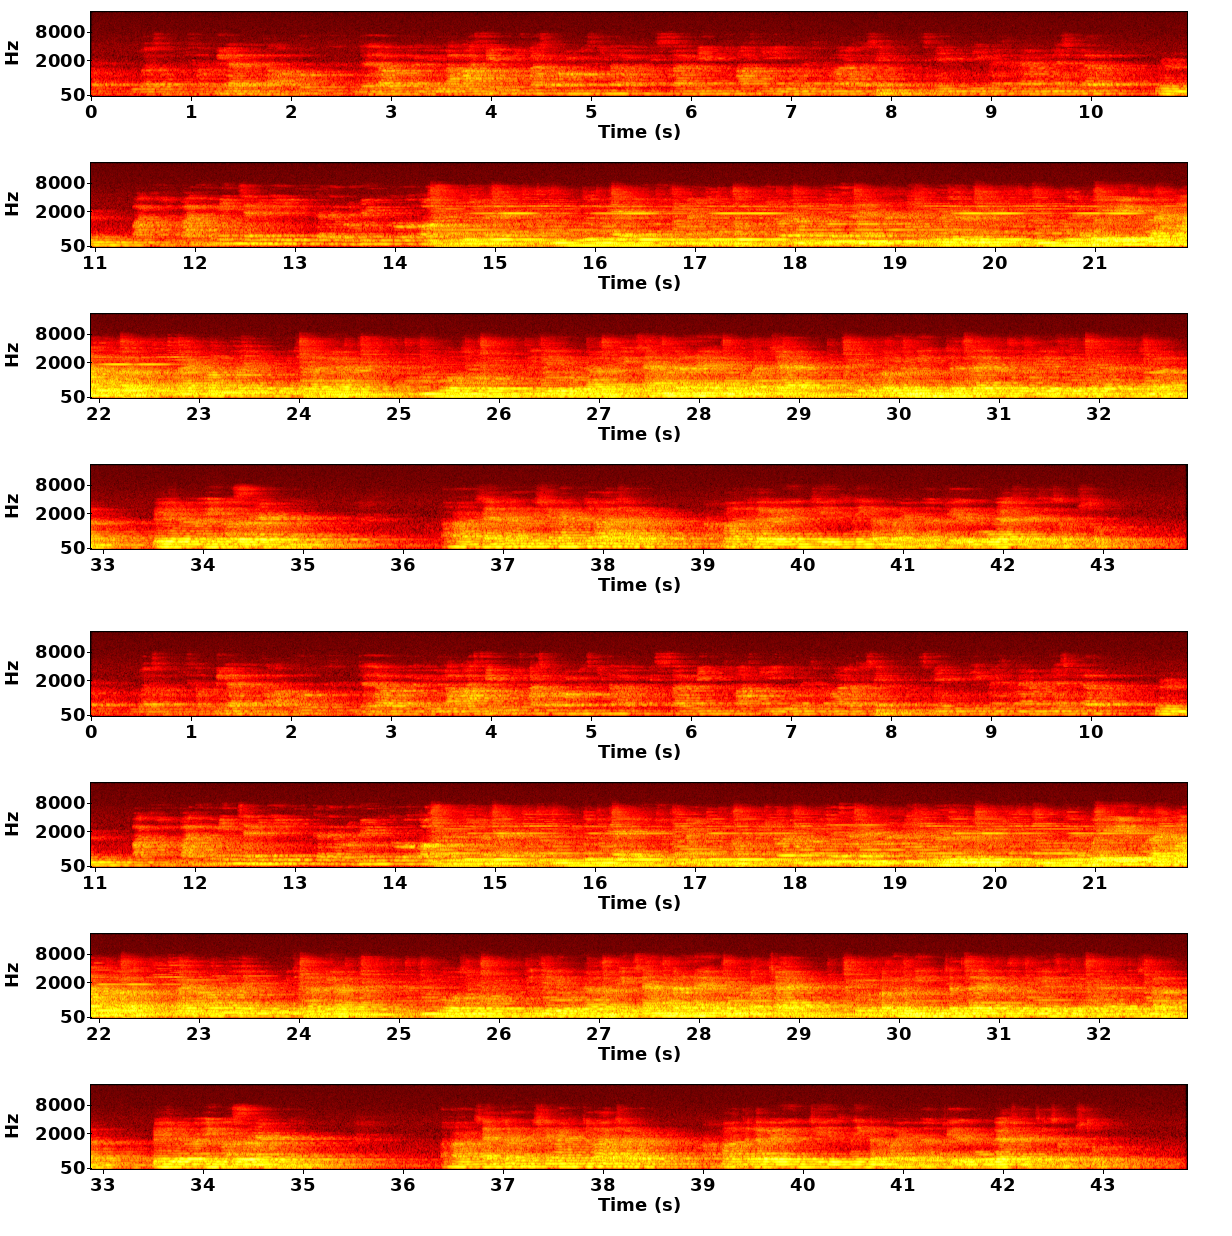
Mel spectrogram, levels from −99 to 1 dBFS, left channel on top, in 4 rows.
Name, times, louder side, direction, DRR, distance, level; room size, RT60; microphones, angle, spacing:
voice 1, 0.4-8.0 8.3-10.2 11.2-20.2 20.6-21.0 21.3-22.1 34.2-35.2 39.0-39.3, right 1 dB, 35° right, -9 dB, 0.6 m, -32 dB
voice 2, 10.6-11.1 19.4-20.1 20.9-22.4 22.8-24.6 25.4-29.0 29.5-32.7 33.5-34.7 36.4-38.5 39.1-42.9, right 1 dB, 75° right, -6 dB, 0.6 m, -22 dB
sound 1, 14.3-32.9, left 1 dB, 25° left, 0.8 m, -24 dB
2.4 x 2.3 x 3.2 m, 2.3 s
head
